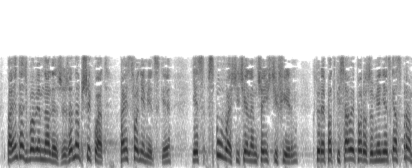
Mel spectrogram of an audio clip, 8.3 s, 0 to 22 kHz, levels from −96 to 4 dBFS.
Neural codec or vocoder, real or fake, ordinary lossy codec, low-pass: none; real; none; 5.4 kHz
